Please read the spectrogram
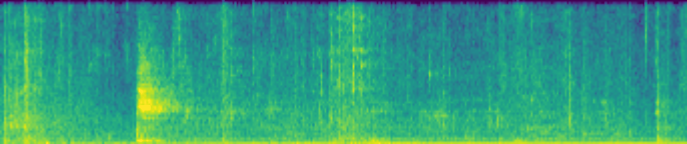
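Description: Soft rustling and small clicks of firefighters' turnout coats and SCBA facepiece straps being handled as the masks are put on, with one louder brushing sound about a second in. A steady low hum runs underneath.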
